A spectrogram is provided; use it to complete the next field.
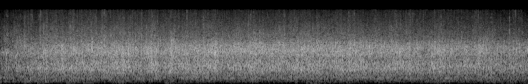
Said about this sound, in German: Genau, Applaus. Genau.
